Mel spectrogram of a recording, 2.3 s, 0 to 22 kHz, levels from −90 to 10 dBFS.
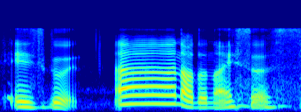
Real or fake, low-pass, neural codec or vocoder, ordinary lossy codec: real; none; none; none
